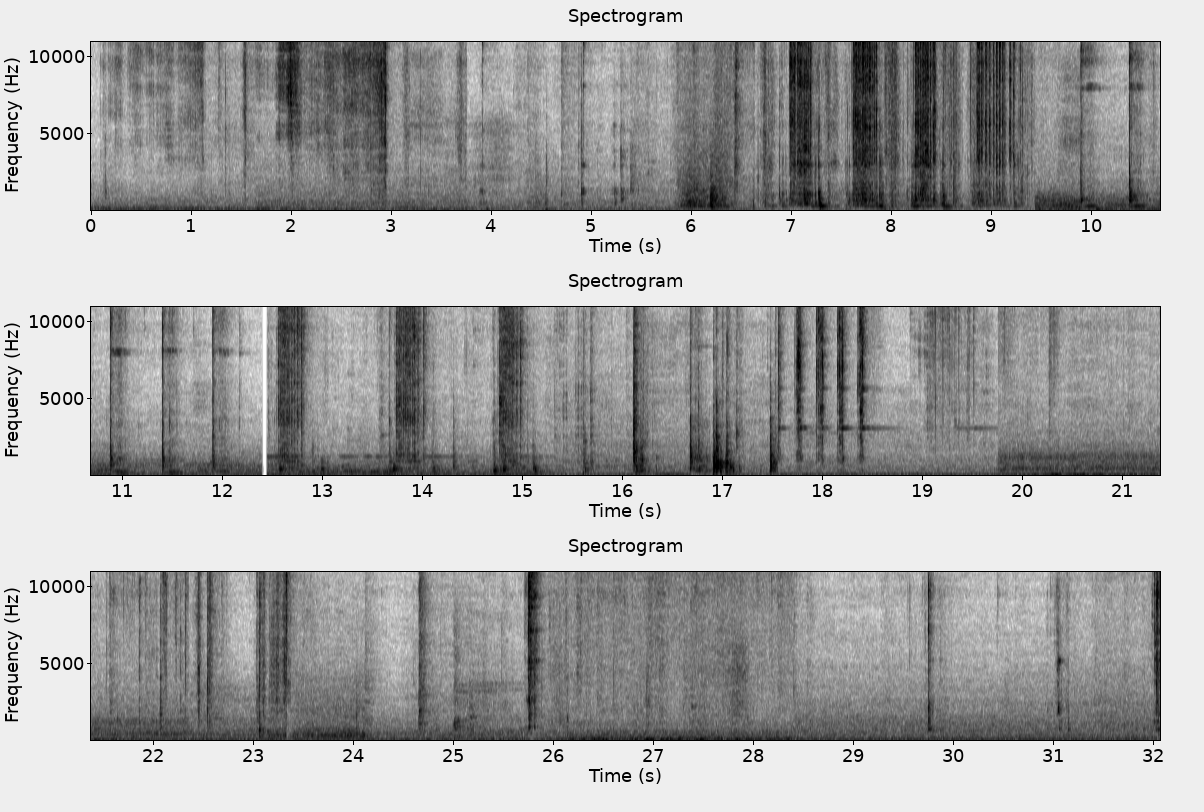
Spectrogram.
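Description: Hand-tool work sounds: a utility knife scraping and cutting at masking tape, knocks and clatter of tools and hardware on a workbench, and the clicking of a caulking gun pushing out sealant. Many irregular sharp clicks and knocks in clusters, loudest in two bursts, about a quarter of the way in and again past the middle.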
